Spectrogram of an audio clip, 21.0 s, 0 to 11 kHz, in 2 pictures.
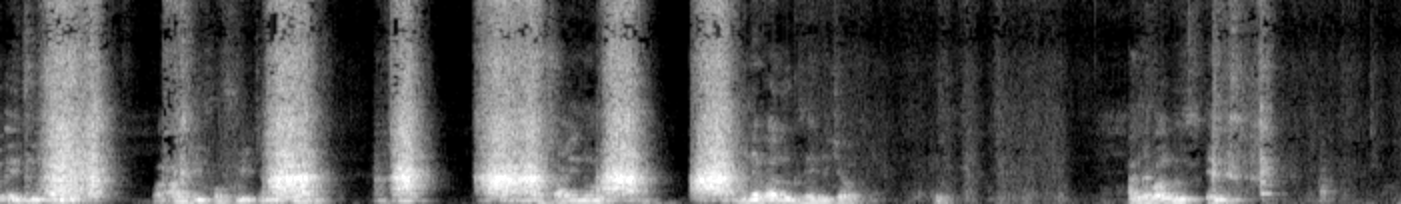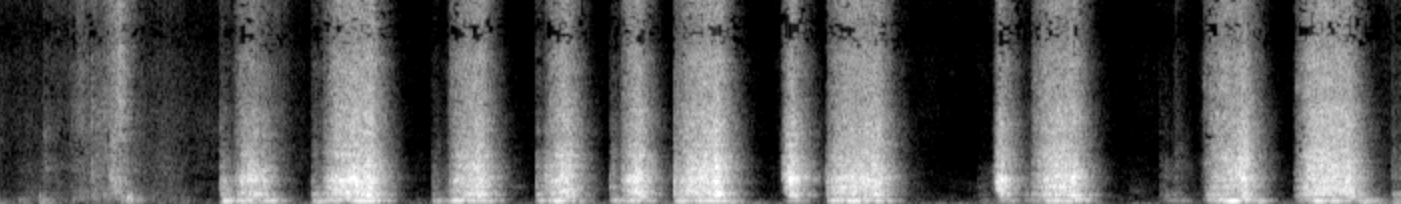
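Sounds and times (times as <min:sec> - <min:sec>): steel trowel scraping plaster: 0:00.1 - 0:05.6, 0:12.2 - 0:17.3, 0:18.0 - 0:18.8, 0:19.5 - 0:20.8.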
